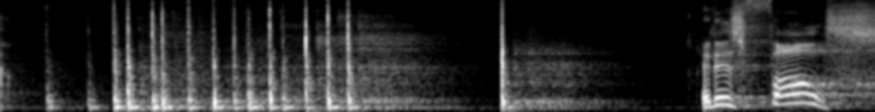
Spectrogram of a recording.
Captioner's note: drums hands on table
